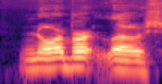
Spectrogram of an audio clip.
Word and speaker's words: Norbert Loesch: Norbert Loesch made this tarot deck. That's how you pronounce it.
